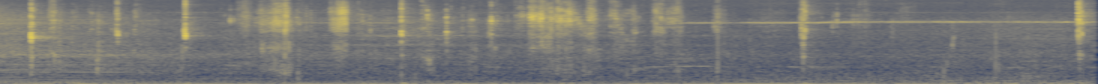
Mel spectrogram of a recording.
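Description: Close-up biting and chewing of a crisp raw green vegetable: irregular sharp crunches and wet mouth clicks. About six seconds in, a steady high-pitched tone comes in and holds.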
